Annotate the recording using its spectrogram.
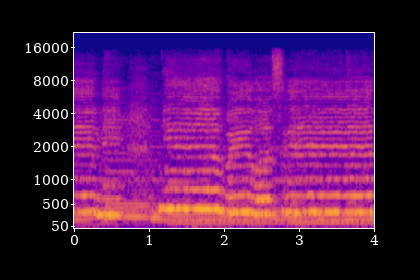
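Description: Three girls singing a hymn together, holding long notes in slow changing pitches, with a steady low note sounding beneath them through most of it.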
